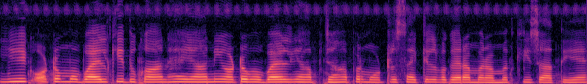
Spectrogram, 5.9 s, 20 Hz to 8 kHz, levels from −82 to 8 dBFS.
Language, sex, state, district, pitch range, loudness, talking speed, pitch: Hindi, female, Haryana, Jhajjar, 225-250 Hz, -16 LUFS, 175 wpm, 240 Hz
